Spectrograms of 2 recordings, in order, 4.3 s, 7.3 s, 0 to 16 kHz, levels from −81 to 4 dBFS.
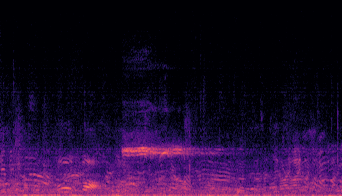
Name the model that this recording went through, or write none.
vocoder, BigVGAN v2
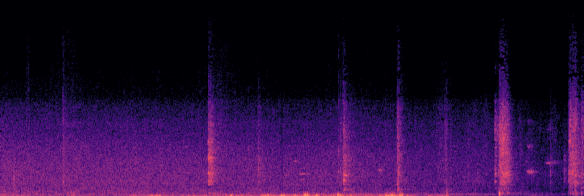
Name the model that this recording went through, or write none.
none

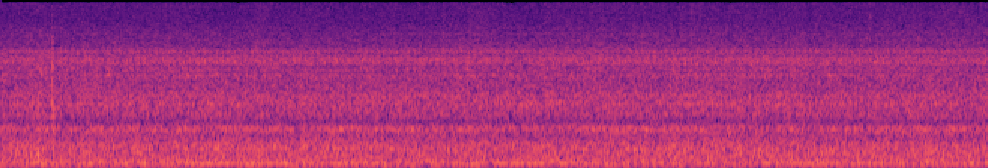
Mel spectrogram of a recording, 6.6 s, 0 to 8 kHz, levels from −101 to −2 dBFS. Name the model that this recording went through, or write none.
none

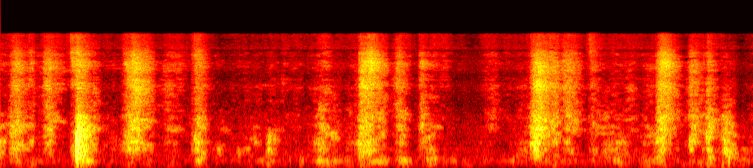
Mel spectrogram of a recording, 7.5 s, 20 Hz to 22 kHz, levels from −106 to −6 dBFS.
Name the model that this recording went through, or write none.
vocoder, Vocos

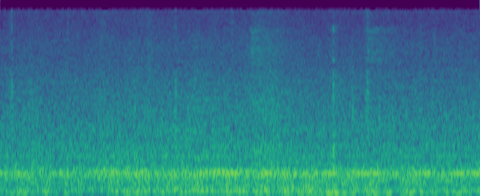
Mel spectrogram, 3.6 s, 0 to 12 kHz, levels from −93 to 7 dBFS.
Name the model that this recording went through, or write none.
none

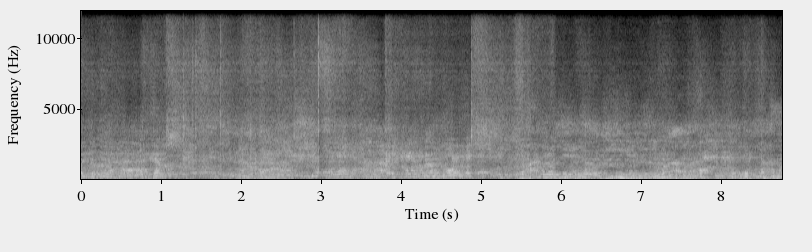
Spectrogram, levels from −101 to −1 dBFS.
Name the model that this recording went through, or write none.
codec, SNAC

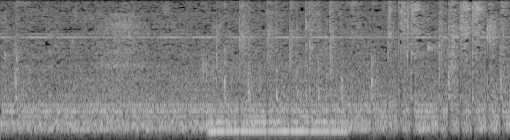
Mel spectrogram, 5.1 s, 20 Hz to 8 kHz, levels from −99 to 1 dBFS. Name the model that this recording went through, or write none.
none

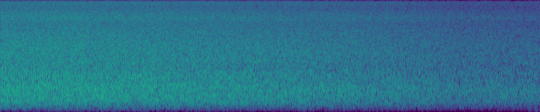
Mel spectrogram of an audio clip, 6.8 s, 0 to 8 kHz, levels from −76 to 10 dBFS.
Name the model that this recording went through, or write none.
none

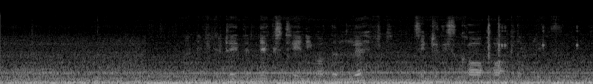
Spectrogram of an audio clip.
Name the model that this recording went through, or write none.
none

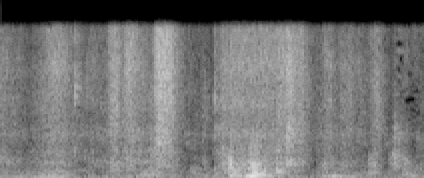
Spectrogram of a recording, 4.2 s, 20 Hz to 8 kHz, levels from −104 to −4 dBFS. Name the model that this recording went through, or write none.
vocoder, Vocos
